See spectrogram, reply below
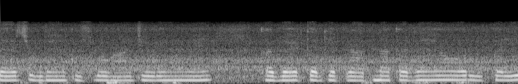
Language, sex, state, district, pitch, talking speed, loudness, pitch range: Hindi, female, Chhattisgarh, Bilaspur, 195 Hz, 220 wpm, -14 LUFS, 190-200 Hz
